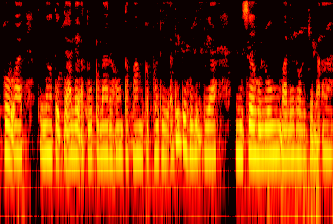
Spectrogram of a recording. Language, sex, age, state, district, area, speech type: Santali, female, 45-60, West Bengal, Purulia, rural, spontaneous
